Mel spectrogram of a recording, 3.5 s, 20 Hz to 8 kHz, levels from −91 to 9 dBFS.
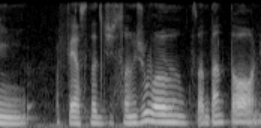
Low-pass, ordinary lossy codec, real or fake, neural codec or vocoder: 7.2 kHz; none; real; none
